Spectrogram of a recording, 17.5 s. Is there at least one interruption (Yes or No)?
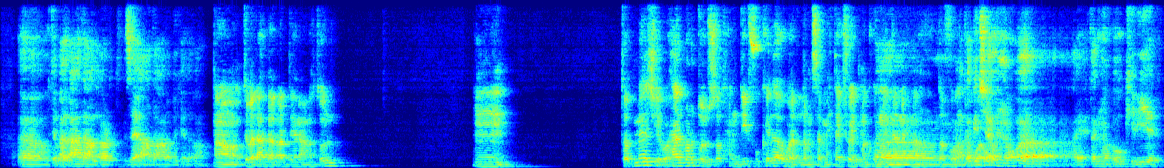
Yes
